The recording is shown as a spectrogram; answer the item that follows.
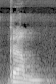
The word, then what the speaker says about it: कर्म: शब्द के ऊपर लगेगा क्रम तो इसके उच्चारण में कैसा फर्क आएगा क्रम क्रम कर्म कर्म क्रम यह हम क के बाद बोलने वा वा र है जो म के साथ बोला जाएगा चलिए अब हम र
